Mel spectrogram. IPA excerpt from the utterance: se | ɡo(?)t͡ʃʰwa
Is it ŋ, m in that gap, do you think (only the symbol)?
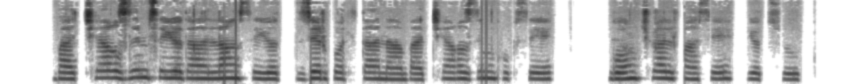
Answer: ŋ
